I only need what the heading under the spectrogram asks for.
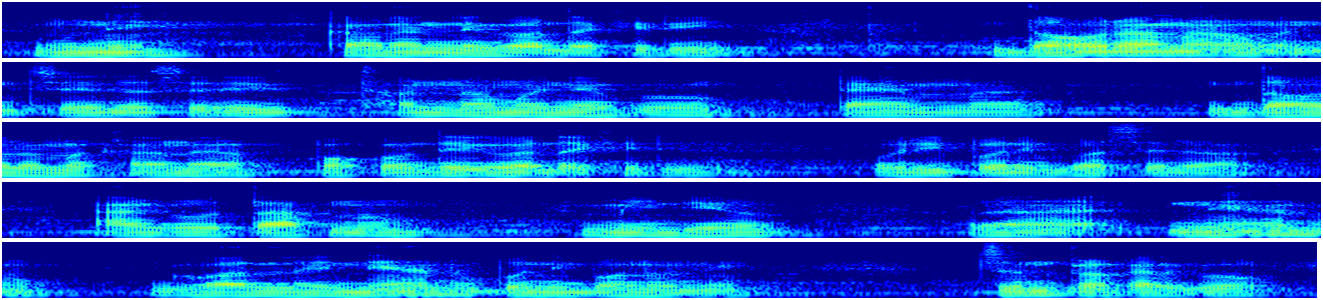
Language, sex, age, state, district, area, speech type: Nepali, male, 18-30, West Bengal, Darjeeling, rural, spontaneous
